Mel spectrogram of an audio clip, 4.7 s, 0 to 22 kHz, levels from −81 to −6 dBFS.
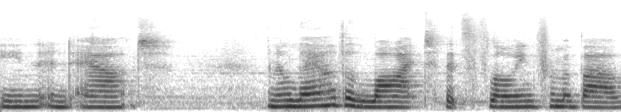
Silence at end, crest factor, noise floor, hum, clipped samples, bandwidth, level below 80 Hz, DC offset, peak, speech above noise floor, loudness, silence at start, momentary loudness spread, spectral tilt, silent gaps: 0 s; 16 dB; -53 dBFS; none; under 0.1%; 11.5 kHz; -70 dBFS; under 0.1%; -12 dBFS; 26 dB; -28 LUFS; 0 s; 11 LU; -7.5 dB/octave; none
